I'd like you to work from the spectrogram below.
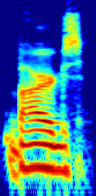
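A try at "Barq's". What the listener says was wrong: Barks. It's not a G, it's a Q. It's Barks.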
